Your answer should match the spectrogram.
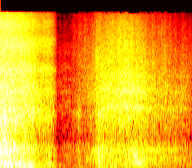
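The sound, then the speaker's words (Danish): Ice cubes pour out of a very small bag into a whisky and cola in two rattling bursts, a dense clattering rush with a brief pause between, with no talking. “nu er ved at putte isterninger via en meget lille pose, han har medbragt.”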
